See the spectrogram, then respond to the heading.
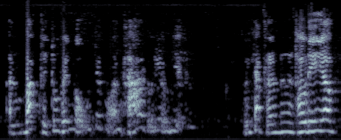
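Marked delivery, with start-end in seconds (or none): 0.1-2.7 much higher mock-indignant reply; a prisoner cheekily answering the police; cheeky retort. 4.5-5.0 much higher, louder snap; a policeman ordering the prisoner to leave; exasperated shout. Retold or imitated.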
